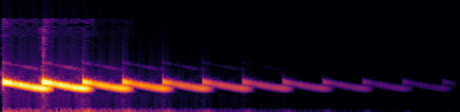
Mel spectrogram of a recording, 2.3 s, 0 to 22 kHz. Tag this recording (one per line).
8bit
laser
retro
shot
arcade
videogame
beam
game
video-game
shoot
spaceship
nintendo
weapon
gun
cartoon
games
shooting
